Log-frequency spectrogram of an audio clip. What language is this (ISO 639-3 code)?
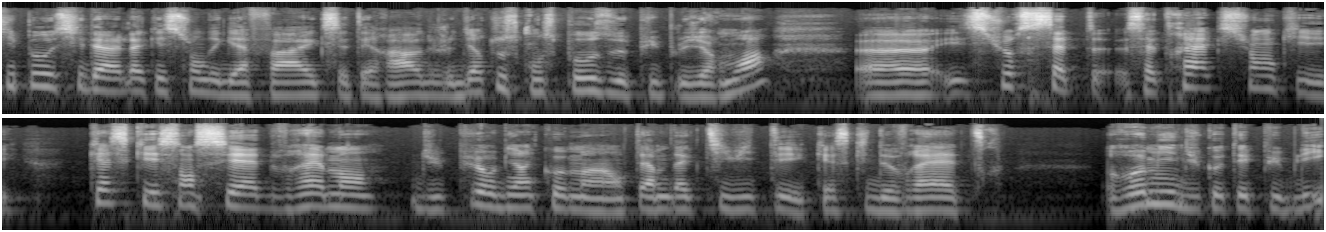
fra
